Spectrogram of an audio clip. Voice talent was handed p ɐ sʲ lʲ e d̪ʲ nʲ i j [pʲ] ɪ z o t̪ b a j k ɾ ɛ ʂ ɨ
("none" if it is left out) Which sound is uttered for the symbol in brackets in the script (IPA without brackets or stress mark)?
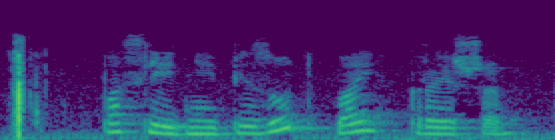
pʲ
